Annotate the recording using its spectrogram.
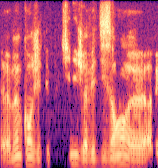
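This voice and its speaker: A medium-pitched male voice at a fairly quick pace, monotone and flat, with a dry, close sound and no echo. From France. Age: 40s. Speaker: guest, French expatriate. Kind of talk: interview. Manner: hesitant, many fillers.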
